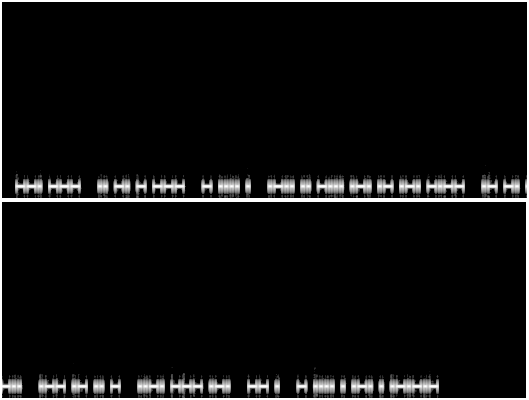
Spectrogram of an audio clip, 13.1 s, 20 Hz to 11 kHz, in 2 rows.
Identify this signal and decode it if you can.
Morse code, heard as a keyed tone, about 36 wpm, 700 Hz. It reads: GO INTO THE LIBRARY AND WAIT FOR ME THERE.
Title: Sentences from Top 1000 Words - Review Part 4 - 35wpm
